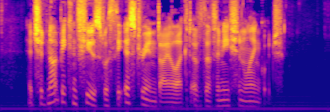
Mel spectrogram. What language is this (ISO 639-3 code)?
eng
